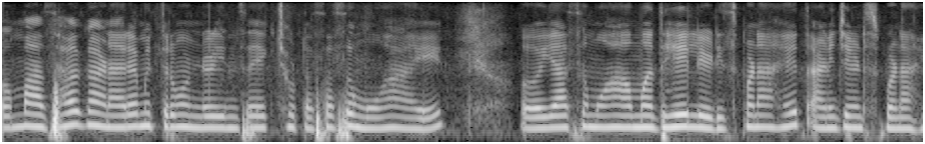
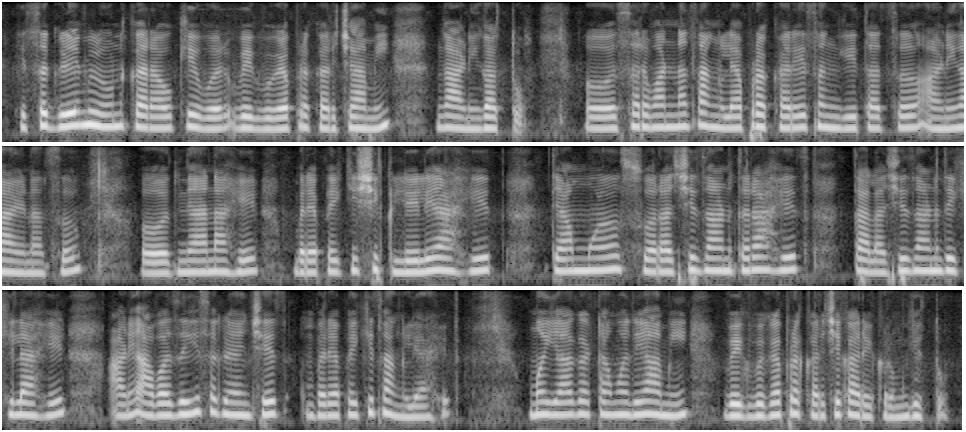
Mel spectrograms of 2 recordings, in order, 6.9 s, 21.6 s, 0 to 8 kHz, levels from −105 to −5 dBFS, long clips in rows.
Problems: background sounds at intervals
